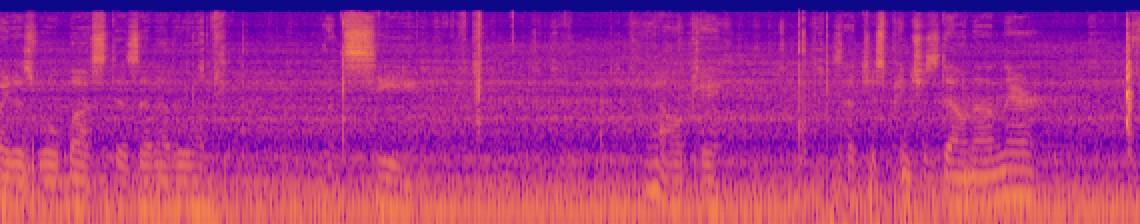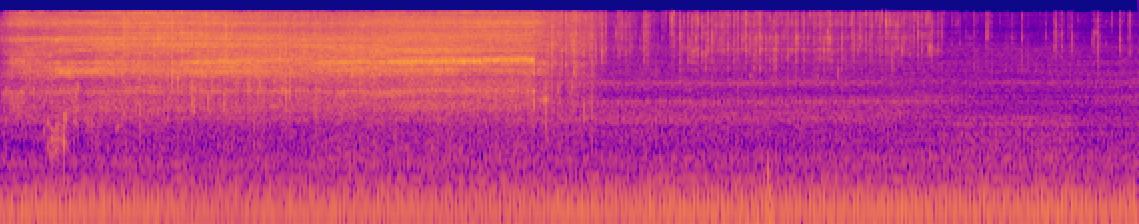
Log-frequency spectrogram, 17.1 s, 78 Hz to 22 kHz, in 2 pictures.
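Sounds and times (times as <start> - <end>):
steady low hum: 0.0 - 17.0
water hissing through hose: 8.5 - 15.6.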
